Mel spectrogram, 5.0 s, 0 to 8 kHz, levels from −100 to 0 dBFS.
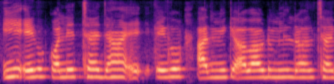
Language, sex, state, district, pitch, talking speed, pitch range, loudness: Maithili, female, Bihar, Samastipur, 260 Hz, 145 wpm, 250-275 Hz, -15 LUFS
